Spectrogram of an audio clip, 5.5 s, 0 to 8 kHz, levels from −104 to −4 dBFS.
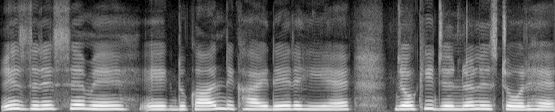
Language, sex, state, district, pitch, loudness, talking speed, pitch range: Hindi, female, Jharkhand, Ranchi, 240 Hz, -14 LUFS, 150 wpm, 230-250 Hz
